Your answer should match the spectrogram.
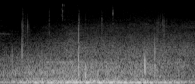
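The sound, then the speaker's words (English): Steady low traffic rumble with a broad wash of road noise as cars pass on the Vigrid Highway in the video game Bayonetta, holding at an even, fairly loud level throughout with a few faint higher clicks. “And Bayonetta's walking along as cars go past.”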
